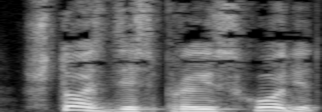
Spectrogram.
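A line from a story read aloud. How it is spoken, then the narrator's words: Stern question. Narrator (Russian): строго спрашиваю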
